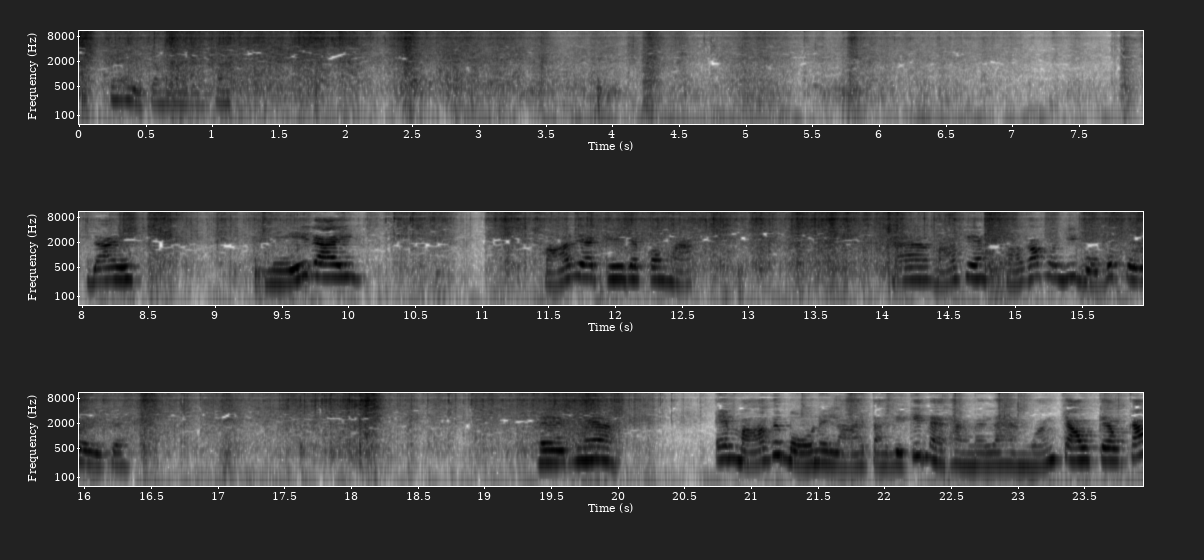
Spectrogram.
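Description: A woman talks with animation close to the microphone.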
